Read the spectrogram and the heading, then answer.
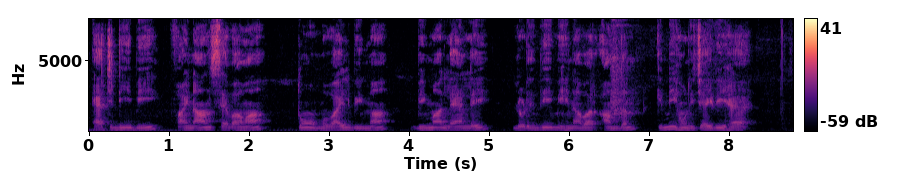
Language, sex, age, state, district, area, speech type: Punjabi, male, 60+, Punjab, Pathankot, rural, read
